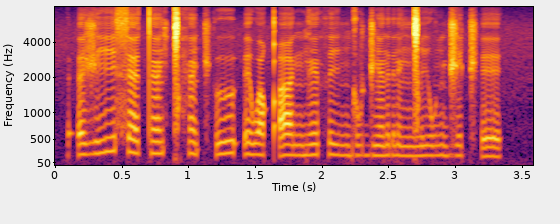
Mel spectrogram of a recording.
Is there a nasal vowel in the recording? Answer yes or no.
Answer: yes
